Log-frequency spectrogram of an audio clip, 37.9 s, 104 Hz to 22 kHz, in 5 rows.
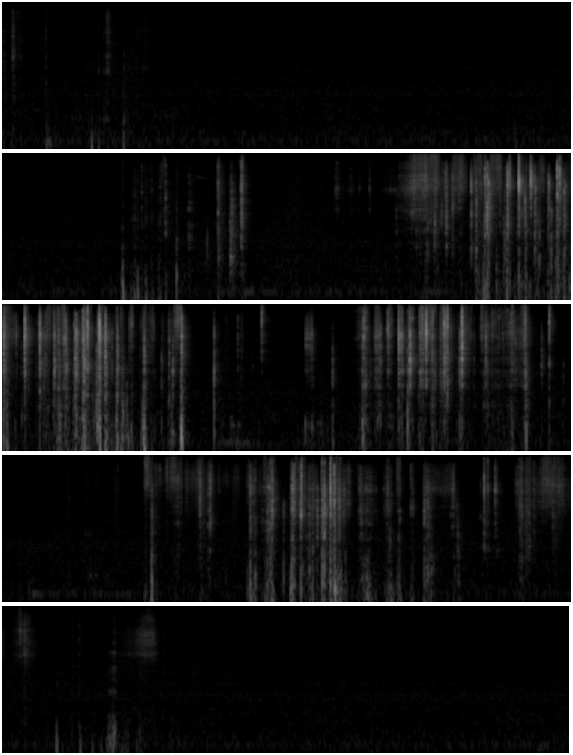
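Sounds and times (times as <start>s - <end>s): card packaging rustling and clicking: 12.9s - 17.6s, 19.9s - 22.5s, 24.7s - 30.3s.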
